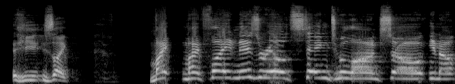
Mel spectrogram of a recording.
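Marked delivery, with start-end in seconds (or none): 1.4-3.8 shrill, pitched-up, high voice. Mimicking how a rabbi talks about his flight: Shmuley Boteach impression. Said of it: "this is how he talks".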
